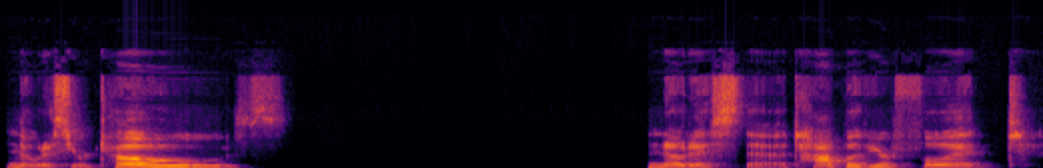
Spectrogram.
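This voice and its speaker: A woman leading a guided body scan meditation in a soothing, gentle, unhurried manner. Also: medium pitch, steady tone, gravelly.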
